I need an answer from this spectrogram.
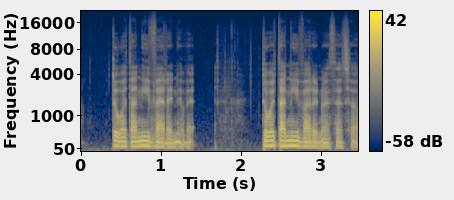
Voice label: "nifer", Welsh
